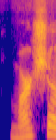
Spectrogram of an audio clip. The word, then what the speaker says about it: Marcia: the air marshall lucas marcia lucas marshall m-a-r-c-i-a i guess that's i assumed it was an odd spelling of marsha and pronounced that way for those that aren't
